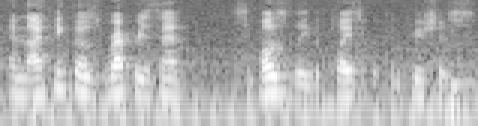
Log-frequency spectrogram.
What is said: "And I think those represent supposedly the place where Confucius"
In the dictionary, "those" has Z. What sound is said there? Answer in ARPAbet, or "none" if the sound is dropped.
Z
